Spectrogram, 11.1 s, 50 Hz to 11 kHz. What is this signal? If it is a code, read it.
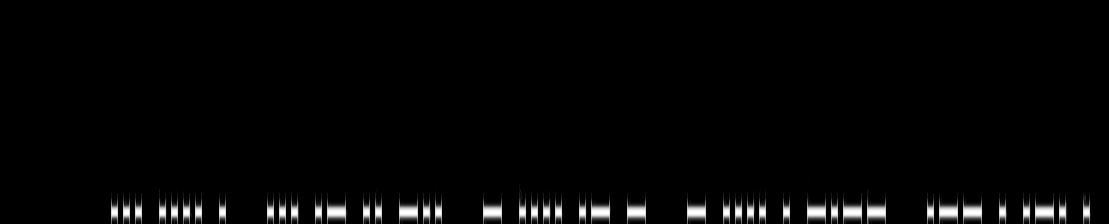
Morse code, heard as a keyed tone, about 20 wpm, 700 Hz. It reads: SHE SAID THAT THEY WERE
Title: Sentences with 3-Word Phrases - 20wpm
